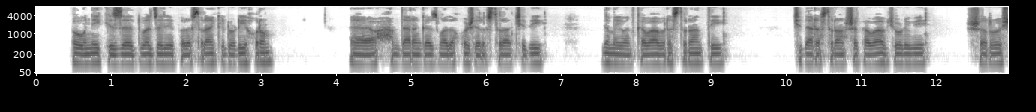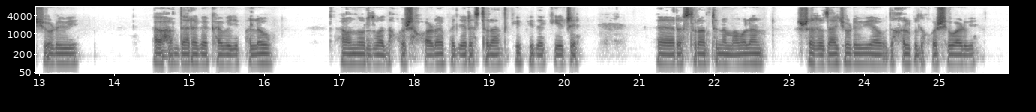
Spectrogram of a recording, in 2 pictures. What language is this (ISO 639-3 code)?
pbt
